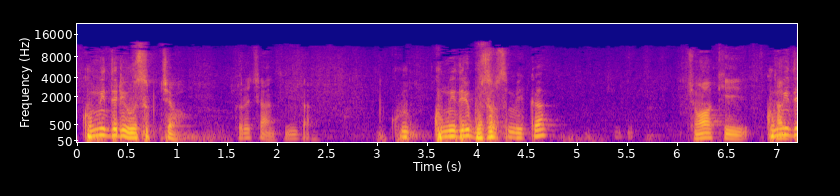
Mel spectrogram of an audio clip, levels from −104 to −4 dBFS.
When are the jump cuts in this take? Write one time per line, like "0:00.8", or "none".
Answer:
0:02.2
